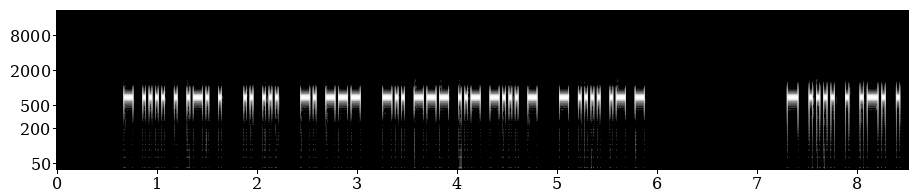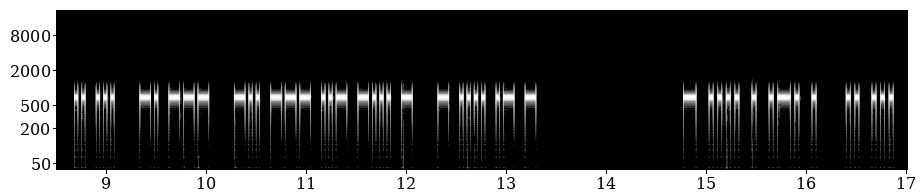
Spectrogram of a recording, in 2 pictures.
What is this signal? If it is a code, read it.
Morse code, heard as a keyed tone, about 35 wpm, 700 Hz. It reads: THERE IS NO DOUBT THAT THERE IS NO DOUBT THAT THERE IS
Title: Speed-Racing - Sets of 5 Words 28wpm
